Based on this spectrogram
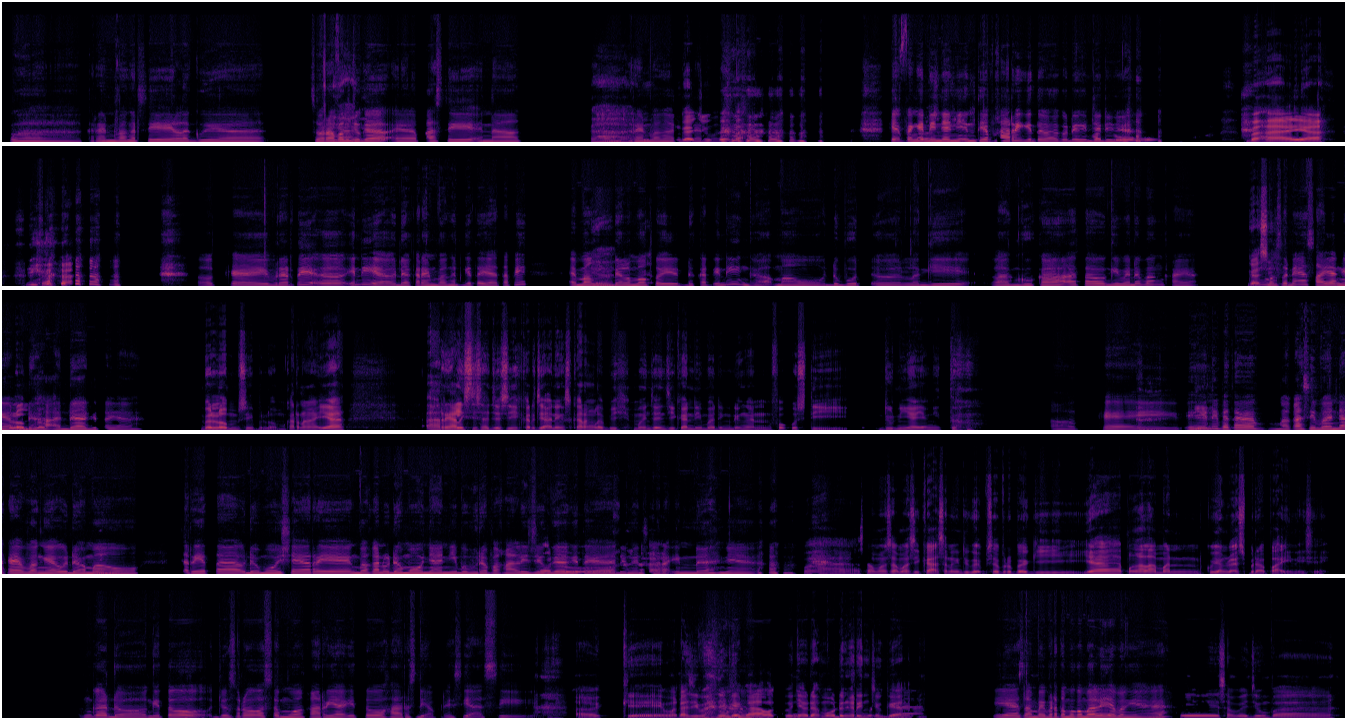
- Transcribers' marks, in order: chuckle; chuckle; laughing while speaking: "Iya"; chuckle; other background noise; laughing while speaking: "itu"; in English: "BTW"; in English: "sharing"; chuckle; chuckle; laughing while speaking: "banyak"; chuckle
- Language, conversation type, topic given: Indonesian, podcast, Seberapa besar pengaruh budaya setempat terhadap selera musikmu?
